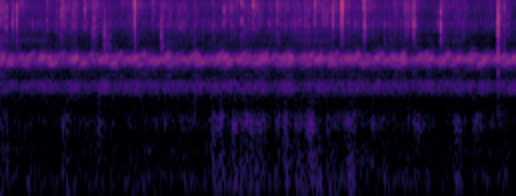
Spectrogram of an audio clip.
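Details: Massed frogs produce a continuous droning trill in two steady pitches, joined by frequent sharp clicks and pops from crackling firewood and a soft low murmur beneath.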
